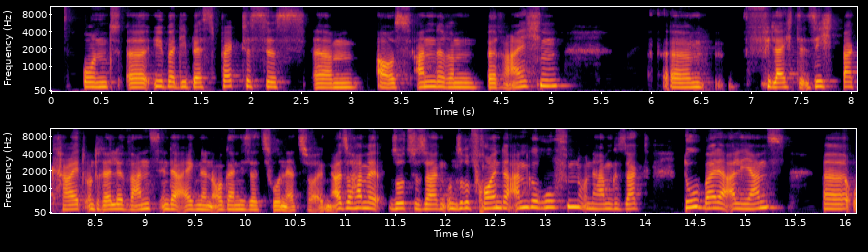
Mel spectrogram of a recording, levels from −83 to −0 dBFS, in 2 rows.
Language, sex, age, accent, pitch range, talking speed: German, female, 50-69, German, 175-210 Hz, 130 wpm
